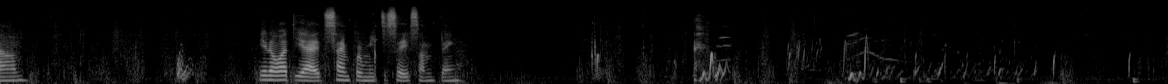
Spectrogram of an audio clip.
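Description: Light footsteps patter on a stone path.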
